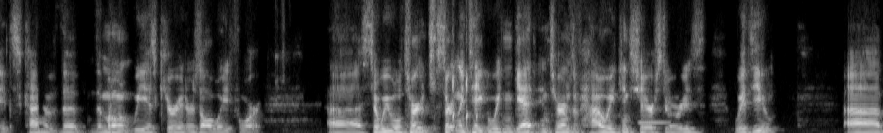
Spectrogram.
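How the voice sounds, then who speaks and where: Noticeable background noise runs through the clip. A man speaks at a moderate pace. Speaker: festival organizer host. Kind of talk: event introduction speech. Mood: warm, grateful.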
